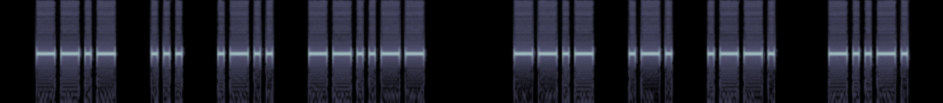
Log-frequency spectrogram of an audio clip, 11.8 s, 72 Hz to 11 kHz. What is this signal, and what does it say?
Morse code, heard as a keyed tone, about 16 wpm, spaced as for 11 wpm, 800 Hz. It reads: QSL, QRP /
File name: CW Code Groups @15WPM / Q Calls / Q Calls SPSL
